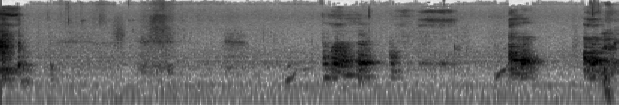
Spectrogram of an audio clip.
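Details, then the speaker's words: Croup in a three-year-old boy, home recording in a bathroom: several harsh, seal-like barking coughs. "well you can hear it she can hear the barking cough and Australia oh the pictures not that interesting"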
